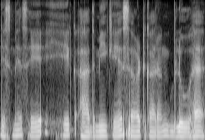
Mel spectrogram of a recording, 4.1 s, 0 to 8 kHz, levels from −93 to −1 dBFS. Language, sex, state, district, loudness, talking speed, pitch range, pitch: Hindi, male, Jharkhand, Garhwa, -17 LUFS, 145 wpm, 100-115 Hz, 105 Hz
